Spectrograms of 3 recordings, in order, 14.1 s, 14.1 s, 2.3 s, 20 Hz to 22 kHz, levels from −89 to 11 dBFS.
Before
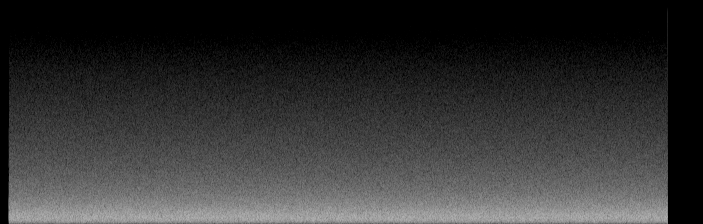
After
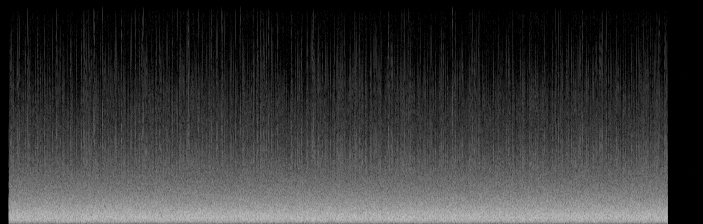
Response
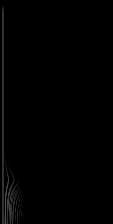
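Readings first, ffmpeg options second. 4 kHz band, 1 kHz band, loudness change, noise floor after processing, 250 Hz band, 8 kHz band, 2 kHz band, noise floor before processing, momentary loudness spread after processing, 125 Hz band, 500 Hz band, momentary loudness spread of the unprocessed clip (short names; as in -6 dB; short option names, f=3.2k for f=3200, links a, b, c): +3.5 dB, +4.5 dB, +4.5 dB, -74 dBFS, +4.5 dB, +2.0 dB, +4.5 dB, -79 dBFS, 0 LU, +5.5 dB, +4.5 dB, 0 LU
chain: -filter_complex "[0:a]acrossover=split=710|4600[a][b][c];[a]acrusher=bits=4:mix=0:aa=0.5[d];[c]acompressor=threshold=-59dB:ratio=6[e];[d][b][e]amix=inputs=3:normalize=0,volume=4.5dB"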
